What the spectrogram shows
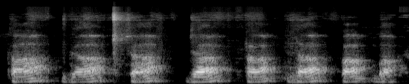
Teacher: తేలికగా పలుకుతాం వీటిని, అంటే ఒత్తి పలకము. ఇలా తేలికగా పలికేటువంటి వాటిని ఏమంటామంటే ప్రాణం తక్కువ వీటికి, కాబట్టి అల్ప ప్రాణాక్షరాలు అంటాం.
